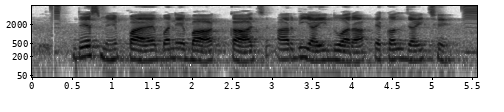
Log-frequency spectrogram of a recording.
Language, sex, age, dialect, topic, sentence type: Maithili, male, 25-30, Bajjika, banking, statement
